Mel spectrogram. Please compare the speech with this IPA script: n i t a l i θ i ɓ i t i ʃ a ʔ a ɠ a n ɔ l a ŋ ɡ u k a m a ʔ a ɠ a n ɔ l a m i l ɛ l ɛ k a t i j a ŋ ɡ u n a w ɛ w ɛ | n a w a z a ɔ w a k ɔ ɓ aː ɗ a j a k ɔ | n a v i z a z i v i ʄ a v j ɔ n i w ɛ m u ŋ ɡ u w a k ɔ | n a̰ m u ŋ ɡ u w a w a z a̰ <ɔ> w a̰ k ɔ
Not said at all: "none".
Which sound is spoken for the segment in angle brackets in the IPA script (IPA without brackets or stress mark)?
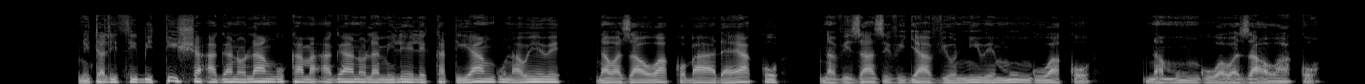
ɔ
